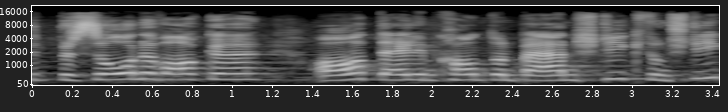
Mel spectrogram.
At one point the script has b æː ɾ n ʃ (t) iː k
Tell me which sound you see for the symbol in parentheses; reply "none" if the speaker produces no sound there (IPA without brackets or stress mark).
t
